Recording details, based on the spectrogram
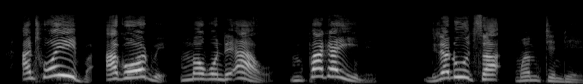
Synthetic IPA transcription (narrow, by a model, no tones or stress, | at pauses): antʰuɔjipa̰ak̬ɔɗwɛ̰ | m̩makɔndɛawɔ̰ | m̩pakainɛ | nditaɗut͡samwam̩tɛndɛ̰ːɾ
